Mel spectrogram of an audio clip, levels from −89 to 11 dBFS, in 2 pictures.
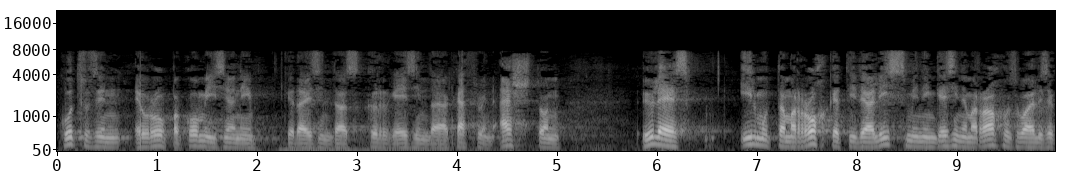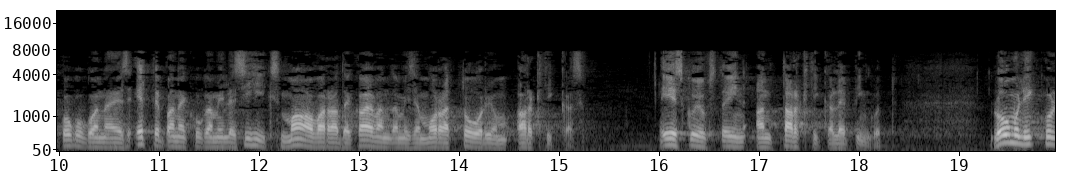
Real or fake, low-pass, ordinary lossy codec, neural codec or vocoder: real; none; none; none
